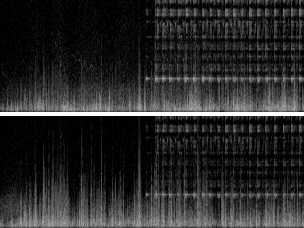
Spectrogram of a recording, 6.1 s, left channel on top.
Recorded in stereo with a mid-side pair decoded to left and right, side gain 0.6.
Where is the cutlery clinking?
35° left.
